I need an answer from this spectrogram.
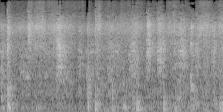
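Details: Staffordshire bull terriers at play, several dogs, heard as rapid breathy panting and hissy huffs in a steady run of short bursts, with scuffling noises throughout.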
